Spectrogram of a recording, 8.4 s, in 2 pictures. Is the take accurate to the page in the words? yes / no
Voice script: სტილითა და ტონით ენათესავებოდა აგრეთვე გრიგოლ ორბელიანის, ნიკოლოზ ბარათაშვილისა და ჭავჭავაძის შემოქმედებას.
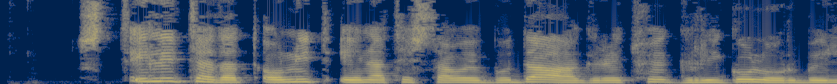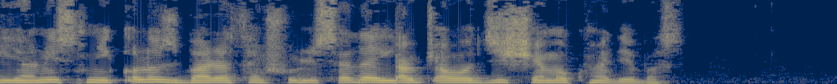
yes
